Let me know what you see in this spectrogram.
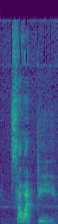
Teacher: why when we say Sawadee so what we have three syllable the first two syllable is short the last one is long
